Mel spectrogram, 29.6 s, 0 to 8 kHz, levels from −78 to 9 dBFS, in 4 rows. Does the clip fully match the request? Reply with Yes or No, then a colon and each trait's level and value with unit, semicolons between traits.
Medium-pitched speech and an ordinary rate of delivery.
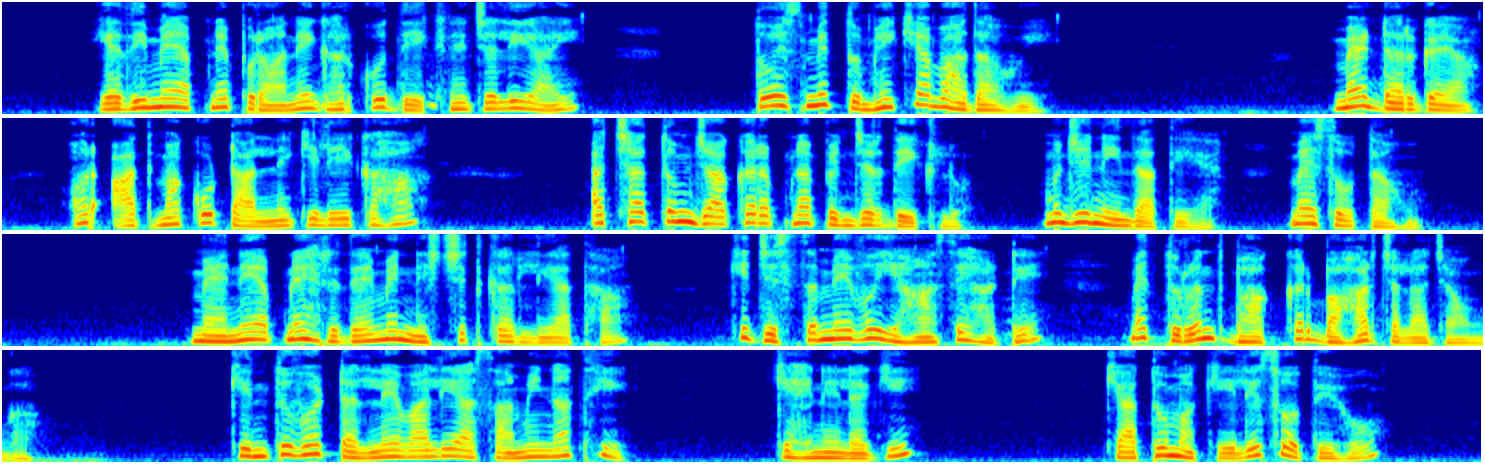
Yes: medium, 150 Hz; average, 150 wpm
